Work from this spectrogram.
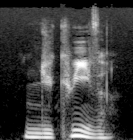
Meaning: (noun) 1. copper 2. brass 3. copperplate; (verb) inflection of cuivrer: 1. first/third-person singular present indicative/subjunctive 2. second-person singular imperative
- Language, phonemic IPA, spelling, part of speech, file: French, /kɥivʁ/, cuivre, noun / verb, Fr-cuivre.ogg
